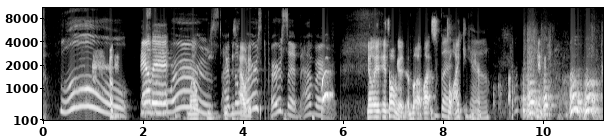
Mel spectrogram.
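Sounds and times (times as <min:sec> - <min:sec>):
speech: 0:00.4 - 0:00.6, 0:01.4 - 0:11.2
dog barking with yips and whining barks: 0:05.6 - 0:05.9, 0:09.4 - 0:11.2.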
